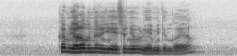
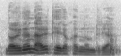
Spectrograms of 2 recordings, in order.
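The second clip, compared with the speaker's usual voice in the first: low, soft, quick stern rebuke; God flatly repeating the charge; 4 semitones lower, 4 dB quieter, faster than usual. Acted. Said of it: "말라기에서 그러시는 거예요". (낮고 빠르게 되풀이하는 하나님의 책망)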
